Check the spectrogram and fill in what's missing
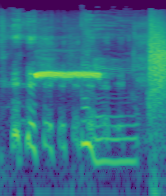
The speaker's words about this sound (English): but we hit him with the ref whistle.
